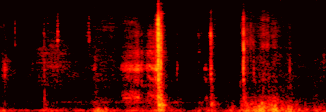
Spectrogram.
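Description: Faint clicks and light rattling of a jump-starter clamp being worked onto a car battery terminal, with one sharper click about two seconds in.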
